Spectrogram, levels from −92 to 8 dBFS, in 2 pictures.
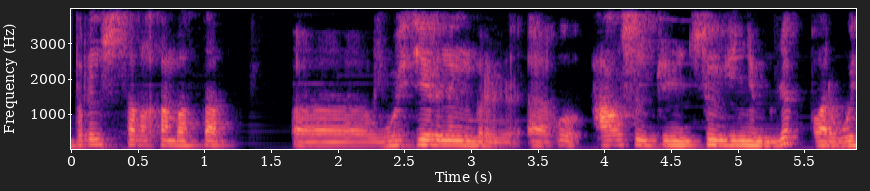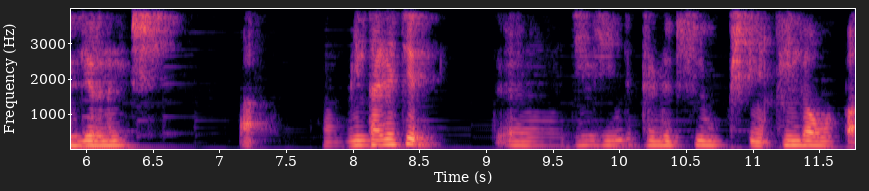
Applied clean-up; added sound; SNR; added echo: neural mask model DeepFilterNet 3.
